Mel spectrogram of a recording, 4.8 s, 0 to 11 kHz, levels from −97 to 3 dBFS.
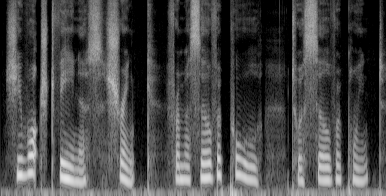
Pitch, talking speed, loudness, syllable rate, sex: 200 Hz, 150 wpm, -19 LUFS, 3.8 syllables/s, female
